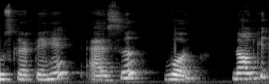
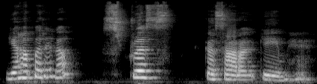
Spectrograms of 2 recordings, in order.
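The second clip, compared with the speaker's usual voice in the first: ordinary talk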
